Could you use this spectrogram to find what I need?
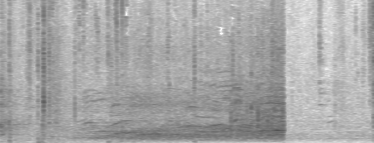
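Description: A crowd in a large hall cheers and applauds.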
